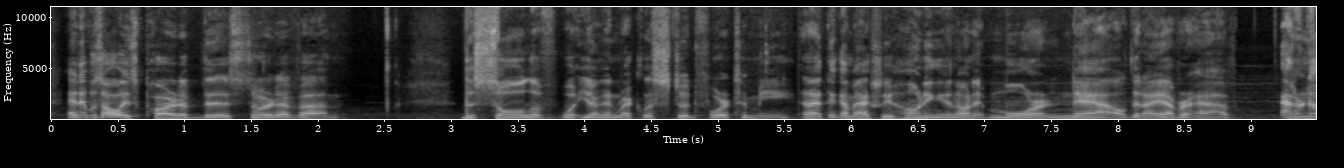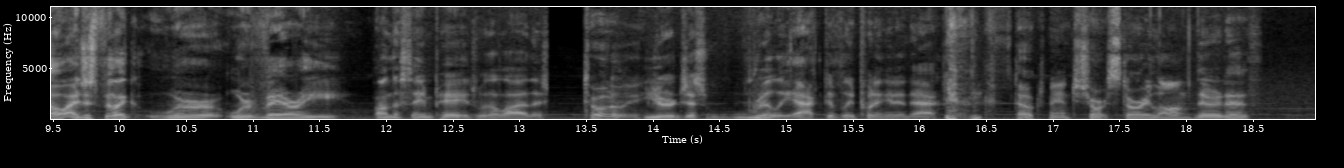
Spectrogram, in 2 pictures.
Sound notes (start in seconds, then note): 16.1 laughing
